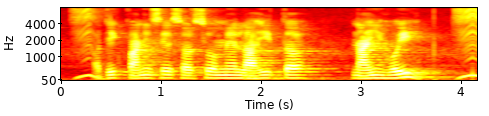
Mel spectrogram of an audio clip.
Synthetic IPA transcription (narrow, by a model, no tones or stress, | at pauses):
ə̰d̪ʱɪk̚paːnisesəɾsõmẽlaːɦɪt̪ | naːɦĩɦoːiː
